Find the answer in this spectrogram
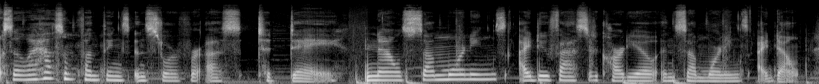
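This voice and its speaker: A woman speaks at a fairly slow pace with music playing behind her. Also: medium pitch for a woman, hardly any pauses. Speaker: bodybuilding competitor and fitness coach. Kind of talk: casual vlog talk to camera. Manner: monotone.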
